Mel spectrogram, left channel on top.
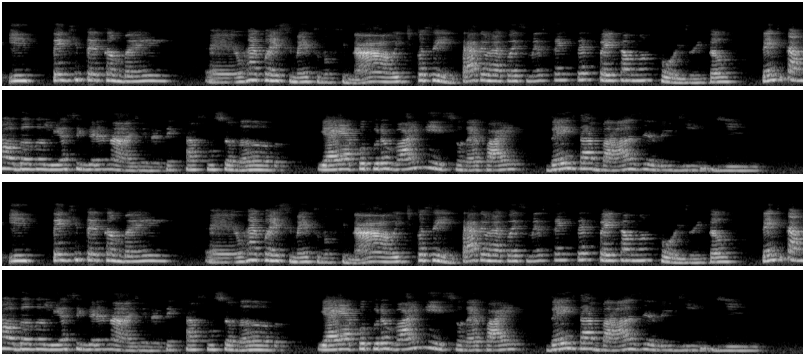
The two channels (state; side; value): identical; both; correlation 1.00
